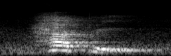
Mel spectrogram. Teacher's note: is always on the first syllable example happy it's an adjective you stress on the first syllable the second syllable is very weak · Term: first syllable stress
